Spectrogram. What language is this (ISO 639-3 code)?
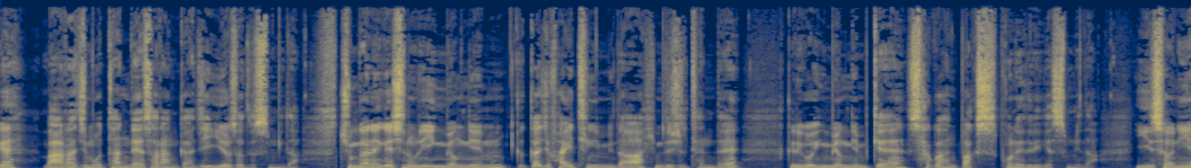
kor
